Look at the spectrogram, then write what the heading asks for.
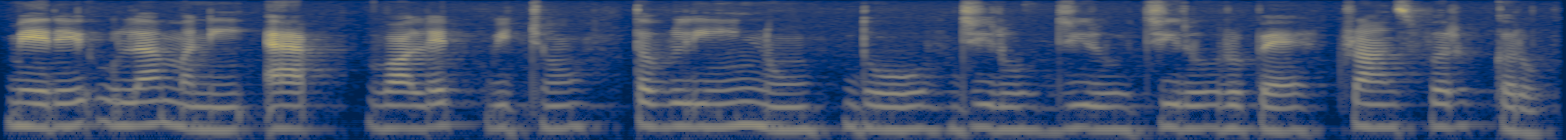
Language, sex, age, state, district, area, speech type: Punjabi, female, 30-45, Punjab, Tarn Taran, rural, read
